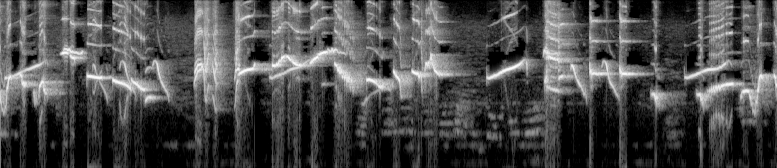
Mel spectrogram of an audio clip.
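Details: Ngeplong-style singing by an oriental magpie-robin, played to draw rival birds into song: dense, continuous torrent of clear whistles and warbled slurs with hardly a break.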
